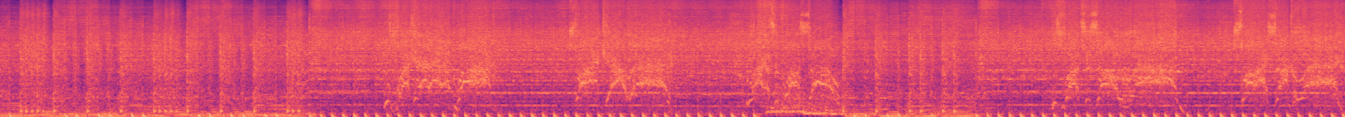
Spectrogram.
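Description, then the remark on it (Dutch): Loud, hard live band music with a dense distorted wall of guitars, fast pounding drums and shouted, yelling vocals, played continuously and at full volume throughout. “Ze spelen zoiets, een mix van, ik ga het gewoon opzetten en dan, uh, ja.”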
